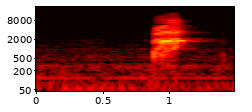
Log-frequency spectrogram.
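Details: Squeaky hiccups: a single sharp, squeaky hiccup over quiet room noise.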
